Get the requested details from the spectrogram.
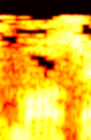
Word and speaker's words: Maus: And my conversation with Chris Markowski is brought to you by our friends at Moss Acura. Moss, of course, is spelled M-A-U-S.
